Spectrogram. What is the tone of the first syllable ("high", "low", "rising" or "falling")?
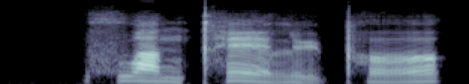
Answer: falling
